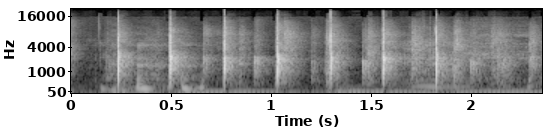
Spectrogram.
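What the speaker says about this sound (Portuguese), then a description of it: "Gente, uma salva de palmas." Clapping from an audience at a talk on forming ethical leaders, a run of about nine distinct, fairly close hand claps in a loose, uneven rhythm.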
